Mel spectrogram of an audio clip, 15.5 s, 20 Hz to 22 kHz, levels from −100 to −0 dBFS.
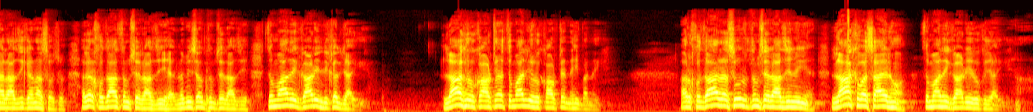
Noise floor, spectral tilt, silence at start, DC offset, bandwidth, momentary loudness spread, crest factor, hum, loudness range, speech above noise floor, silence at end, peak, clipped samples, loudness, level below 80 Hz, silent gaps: -55 dBFS; -5 dB/octave; 0 s; 0.2%; 16 kHz; 14 LU; 16 dB; none; 5 LU; 40 dB; 0.2 s; 0 dBFS; under 0.1%; -15 LUFS; -52 dBFS; none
